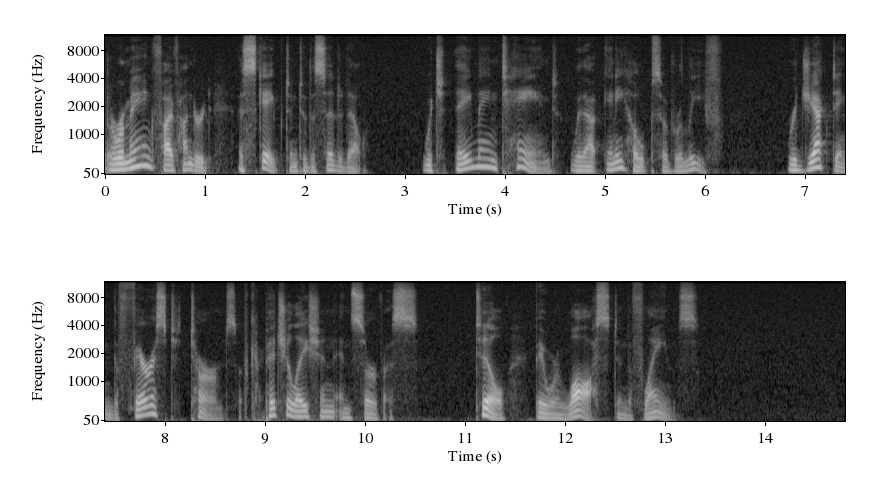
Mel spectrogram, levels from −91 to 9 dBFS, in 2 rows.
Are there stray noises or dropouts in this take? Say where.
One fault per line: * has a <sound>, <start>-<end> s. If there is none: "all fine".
all fine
